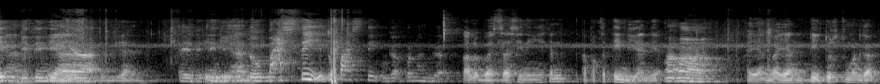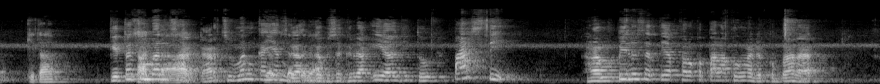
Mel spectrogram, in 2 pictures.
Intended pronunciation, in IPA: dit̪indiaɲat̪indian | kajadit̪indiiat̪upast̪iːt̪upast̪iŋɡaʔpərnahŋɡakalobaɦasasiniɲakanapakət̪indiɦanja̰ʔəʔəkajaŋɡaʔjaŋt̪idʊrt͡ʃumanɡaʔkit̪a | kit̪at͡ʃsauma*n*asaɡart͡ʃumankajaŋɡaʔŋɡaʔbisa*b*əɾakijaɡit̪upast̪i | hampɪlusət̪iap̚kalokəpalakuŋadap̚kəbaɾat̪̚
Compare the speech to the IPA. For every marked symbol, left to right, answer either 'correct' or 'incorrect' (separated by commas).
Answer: correct, incorrect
